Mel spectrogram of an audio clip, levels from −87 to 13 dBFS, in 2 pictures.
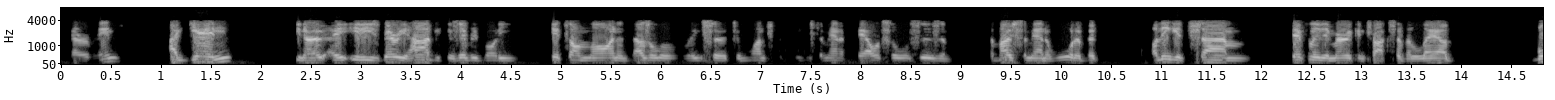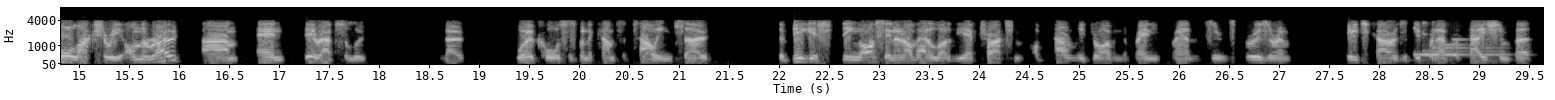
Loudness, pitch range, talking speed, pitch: -18 LUFS, 110-155 Hz, 185 wpm, 115 Hz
